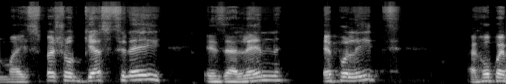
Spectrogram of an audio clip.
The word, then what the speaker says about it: Alain Hyppolite: And my special guest today is Alain Hyppolite. I hope I pronounced that right.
